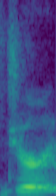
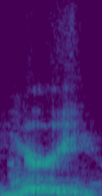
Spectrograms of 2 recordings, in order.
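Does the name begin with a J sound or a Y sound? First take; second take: J sound; Y sound. First: The name begins with a J sound. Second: The name begins with a Y sound. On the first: "it's Jury with a J" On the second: "you can pronounce it Yuri"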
